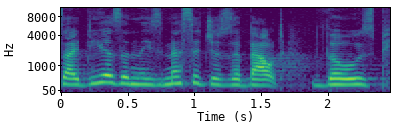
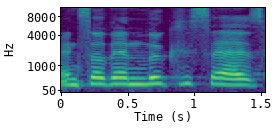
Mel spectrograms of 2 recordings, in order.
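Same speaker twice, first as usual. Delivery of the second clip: ordinary talk, nothing marked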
